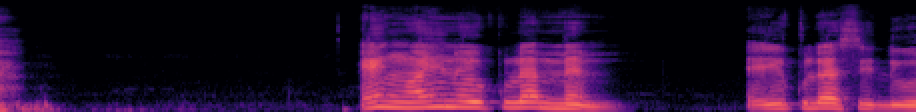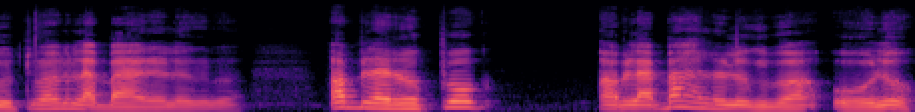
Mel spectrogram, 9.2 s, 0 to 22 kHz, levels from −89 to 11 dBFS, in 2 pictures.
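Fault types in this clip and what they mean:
Repeated frames, 4.91 to 4.95 s: a 42.7 ms run of the compressed speech stream is decoded twice, so that fragment plays once more as a brief stutter. The clip grows 42.7 ms longer, which fits two codec frames.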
